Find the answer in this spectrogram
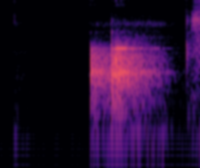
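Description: A porcelain plate handled on a tabletop: a sudden clatter about a second in, with a faint ring fading over about a second, then a small click.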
